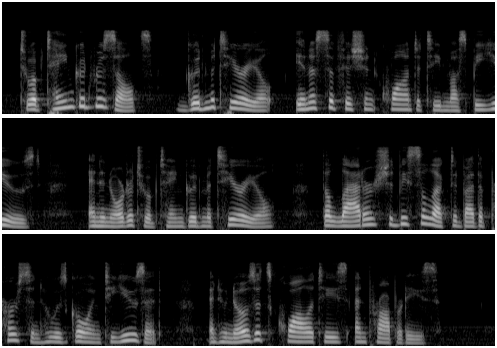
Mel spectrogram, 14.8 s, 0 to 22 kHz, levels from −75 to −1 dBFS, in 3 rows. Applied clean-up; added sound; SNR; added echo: none; none; none; none.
